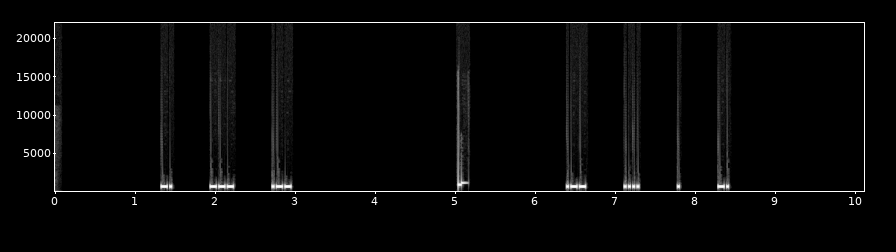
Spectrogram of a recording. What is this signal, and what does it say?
Morse code, heard as a keyed tone, about 43 wpm, spaced as for 15 wpm, 690 Hz. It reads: NOW WHEN
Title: 6x Character Spacing - Top 100 Words - 45wpm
